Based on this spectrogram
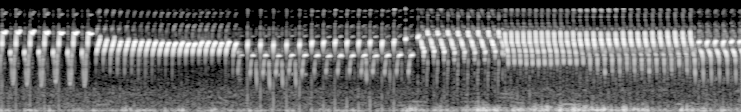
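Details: Loud, excited canary song meant to stimulate mating: long rapid rolling trills that shift pitch from phrase to phrase, high and steady, with each roll sustained for one to two seconds.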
